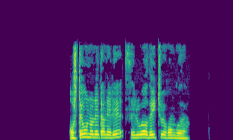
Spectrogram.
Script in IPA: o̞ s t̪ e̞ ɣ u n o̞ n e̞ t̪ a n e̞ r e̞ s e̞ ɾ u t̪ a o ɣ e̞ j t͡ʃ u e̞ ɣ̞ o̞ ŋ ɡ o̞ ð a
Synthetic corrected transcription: o̞ s t̪ e̞ ɣ u n o̞ n e̞ t̪ a n e̞ ɾ e̞ s e̞ ɾ u a o ð e̞ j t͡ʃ u e̞ ɣ̞ o̞ ŋ ɡ o̞ ð a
